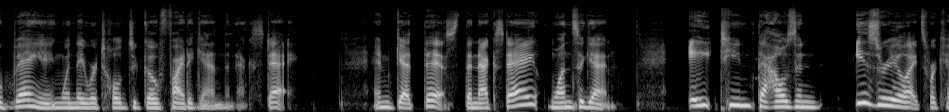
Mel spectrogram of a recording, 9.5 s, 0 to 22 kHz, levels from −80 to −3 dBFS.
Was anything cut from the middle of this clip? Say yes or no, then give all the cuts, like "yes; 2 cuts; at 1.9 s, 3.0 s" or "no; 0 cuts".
no; 0 cuts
